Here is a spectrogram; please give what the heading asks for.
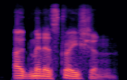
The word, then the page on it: administration: British English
